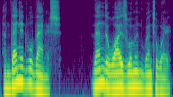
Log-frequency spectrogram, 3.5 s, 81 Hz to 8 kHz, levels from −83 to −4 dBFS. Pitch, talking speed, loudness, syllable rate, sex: 125 Hz, 190 wpm, -15 LUFS, 5.1 syllables/s, male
